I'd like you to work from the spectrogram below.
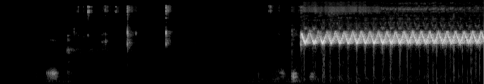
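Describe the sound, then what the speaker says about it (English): A personal safety alarm goes off after its pin is pulled, beginning with a few small clicks and handling noises, then a sudden loud, piercing, warbling electronic shriek that continues without break. "this is a personal safety alarm that I absolutely love to carry, and it does this"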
